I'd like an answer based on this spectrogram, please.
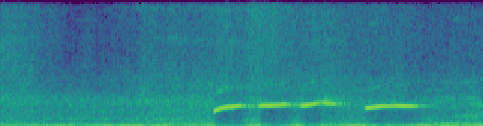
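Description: A person whistling two held notes: the first slides up into a long note of about a second and a half, then a short break and a second, shorter note at about the same pitch.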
